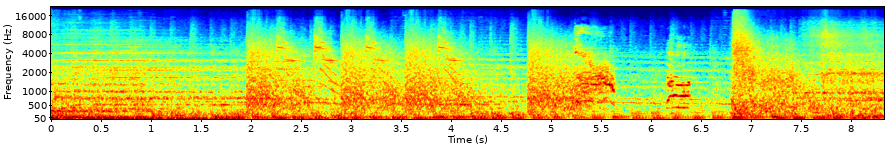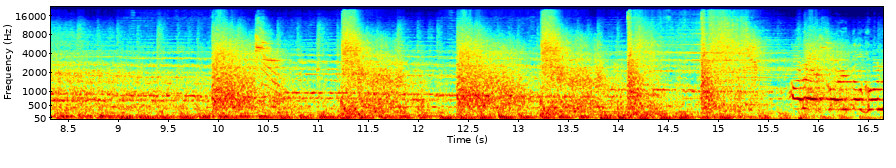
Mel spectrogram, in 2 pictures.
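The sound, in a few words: gunshots fired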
